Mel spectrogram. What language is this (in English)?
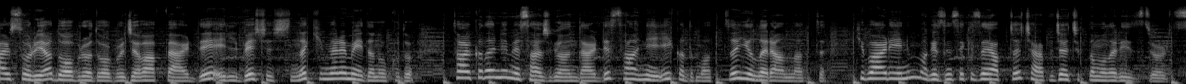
Turkish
